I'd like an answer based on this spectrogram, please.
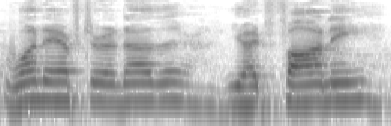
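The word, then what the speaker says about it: Fani: But one after another, you had Fonnie, F A N I, which is usually pronounced Fanny.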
